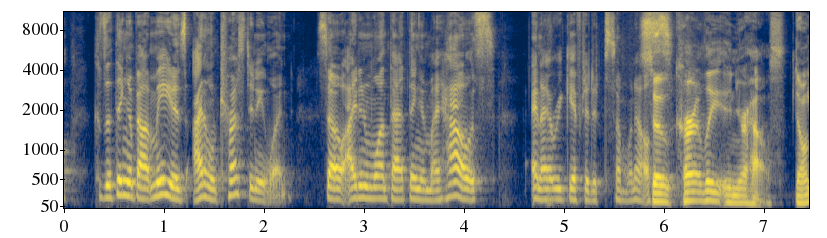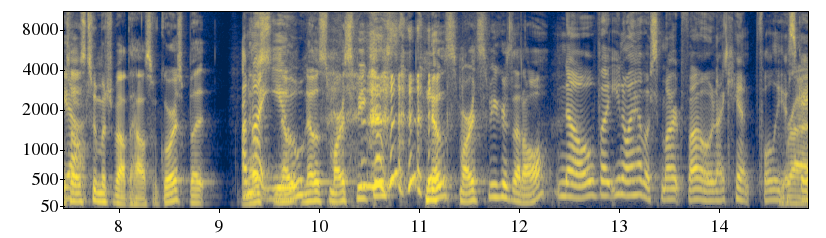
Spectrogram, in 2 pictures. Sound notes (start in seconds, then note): 9.3 laughs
